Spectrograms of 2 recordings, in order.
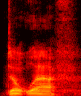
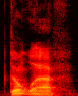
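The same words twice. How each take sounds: The two takes are said the same way.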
